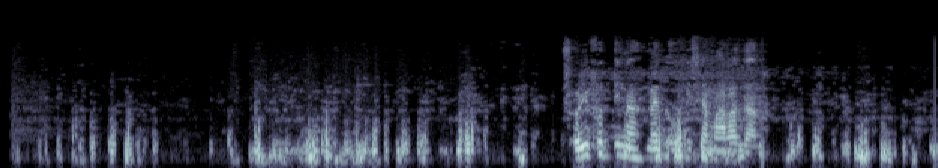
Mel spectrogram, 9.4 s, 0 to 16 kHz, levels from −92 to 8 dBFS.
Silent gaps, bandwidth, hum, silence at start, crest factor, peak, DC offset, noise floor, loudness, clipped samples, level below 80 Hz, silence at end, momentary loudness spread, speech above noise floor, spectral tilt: none; 7.4 kHz; none; 0.15 s; 20 dB; -2 dBFS; under 0.1%; -69 dBFS; -22 LUFS; under 0.1%; -56 dBFS; 0 s; 18 LU; 51 dB; -8.5 dB/octave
